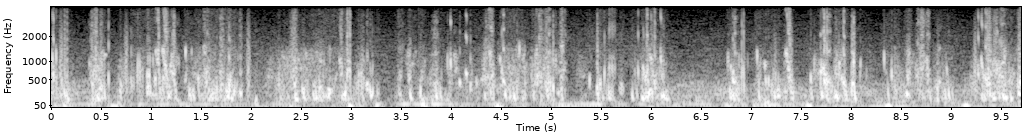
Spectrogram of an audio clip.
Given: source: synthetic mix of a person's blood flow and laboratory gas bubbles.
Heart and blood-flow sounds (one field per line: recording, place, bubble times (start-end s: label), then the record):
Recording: Doppler ultrasound of blood flow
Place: subclavian vein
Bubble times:
0.00-0.27 s: bubbles
0.38-0.63 s: bubbles
0.68-1.96 s: bubbles
2.25-3.31 s: bubbles
3.44-5.20 s: bubbles
5.36-6.23 s: bubbles
6.75-7.00 s: bubbles
7.04-7.45 s: bubbles
7.58-8.21 s: bubbles
8.33-9.06 s: bubbles
9.24-9.71 s: bubbles
From the record:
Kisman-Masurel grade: 444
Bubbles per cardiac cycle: continuous sound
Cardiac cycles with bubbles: 100%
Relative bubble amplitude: maximal (0.775 to 0.999)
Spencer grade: 4 (maximum detectable bubble signal sounding continuously throughout systole and diastole of every cardiac period, and overriding the amplitude of the normal cardiac signals)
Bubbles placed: anywhere in the cardiac cycle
